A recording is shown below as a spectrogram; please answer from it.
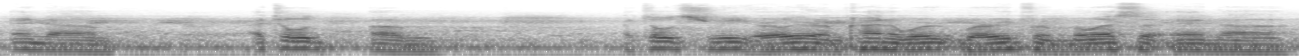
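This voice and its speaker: A man's voice: lowish voice, steady tone, measured pace, noisy background. A man live-streaming late at night, chatting casually with his viewers while losing his voice, rambling and repeating himself with frequent chuckles. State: losing his voice, dry throat.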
